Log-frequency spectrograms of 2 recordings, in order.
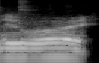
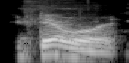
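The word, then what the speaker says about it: Delroy: Leroy. Leroy. No, actually it's not Leroy. It's uh It's not Leroy. Deroy.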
